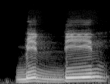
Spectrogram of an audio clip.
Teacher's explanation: pengucapan dal tidak dengan ujung lidah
